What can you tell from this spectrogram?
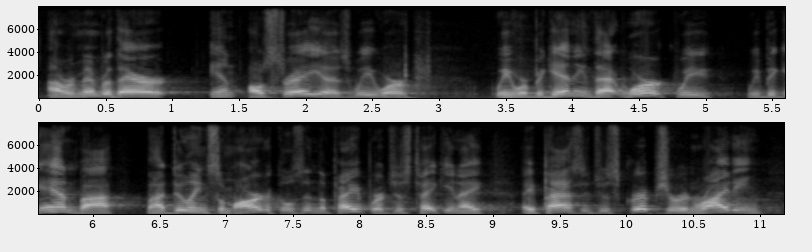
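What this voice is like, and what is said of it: Strong Southern US accent. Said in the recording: “my strong southern accent”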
